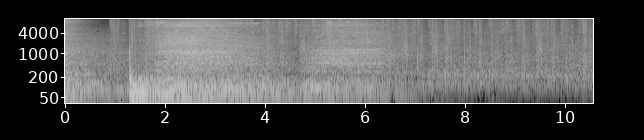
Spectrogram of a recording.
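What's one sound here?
Footsteps crunch on dirt and stone.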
